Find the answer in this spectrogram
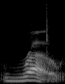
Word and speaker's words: rho: like a p but that's really the greek letter rho r h o pronounced row even though it looks like a p so we're going to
